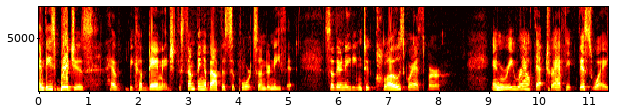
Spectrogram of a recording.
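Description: A woman's dark, mellow tone, fairly low in pitch, with ordinary pitch variation at a fairly slow pace. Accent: Texan. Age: 80s+. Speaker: retired teacher, resident addressing county officials. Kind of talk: public comment at a meeting.

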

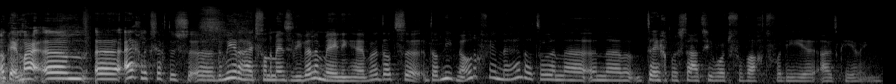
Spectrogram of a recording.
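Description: Light background noise accompanies a woman who speaks at a very fast pace with a fairly high pitch and lively intonation. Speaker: TV presenter. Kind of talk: TV debate show presenting. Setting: studio in a museum. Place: studio. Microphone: lapel.

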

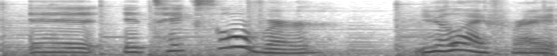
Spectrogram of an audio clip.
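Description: Clear background music beneath a woman's fairly slow speech. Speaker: vlogger. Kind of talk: casual vlog chat.

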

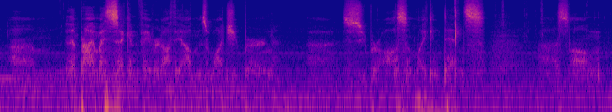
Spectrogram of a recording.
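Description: Whispering at a moderate pace, a man's voice shows big swings in loudness. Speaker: ASMR creator. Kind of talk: casual ASMR talk to camera. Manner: whispered.

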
